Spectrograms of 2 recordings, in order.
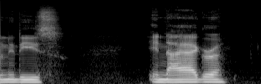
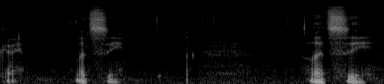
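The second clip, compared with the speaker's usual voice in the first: whisper; 13 dB quieter than usual. Real, not acted. Searching quietly for photo.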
